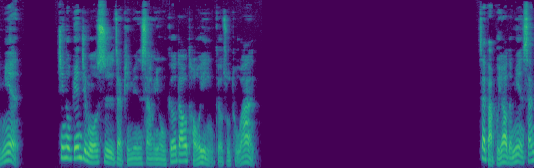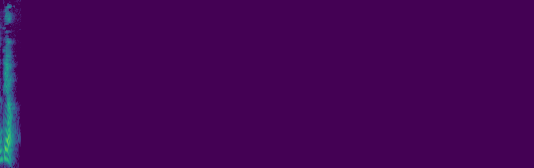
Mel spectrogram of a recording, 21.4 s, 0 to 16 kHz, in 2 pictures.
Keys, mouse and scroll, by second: 0.3 Tab, 0.7-2.6 scroll down 2, 2.6-6.7 drag, 7.2 click, 7.5-8.1 scroll up 2, 8.1-8.4 scroll up 1, 8.4 1, 8.8 scroll down 3, 9.0 shift+middle click, 9.7-10.0 scroll up 3, 10.2 shift+middle click, 10.9 3, 11.3 shift+middle click, 11.5-12.0 shift+scroll up 1, 12.0 click, 15.1-17.4 drag, 17.4-17.8 scroll down 2, 17.9 x, 19.5 click, 21.0-21.3 drag.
